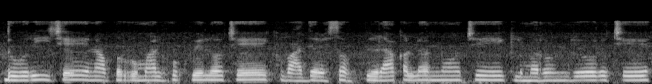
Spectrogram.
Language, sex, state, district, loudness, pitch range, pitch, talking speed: Gujarati, female, Gujarat, Gandhinagar, -15 LUFS, 170-200 Hz, 190 Hz, 145 wpm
